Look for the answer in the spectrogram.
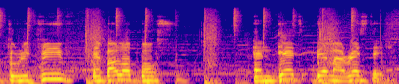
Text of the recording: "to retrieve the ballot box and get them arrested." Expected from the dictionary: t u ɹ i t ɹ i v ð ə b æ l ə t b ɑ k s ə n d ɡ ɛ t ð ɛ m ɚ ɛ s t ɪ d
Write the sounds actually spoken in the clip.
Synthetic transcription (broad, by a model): t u ɹ i t ɹ i v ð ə b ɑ l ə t b ɑ k s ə n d ɡ ɛ t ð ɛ m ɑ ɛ s t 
